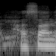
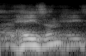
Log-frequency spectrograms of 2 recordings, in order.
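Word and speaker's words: Hasan: In the West, he is known as Hazen because of a mispronunciation of Hassan, because his name was Hassan ibn Hassan.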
